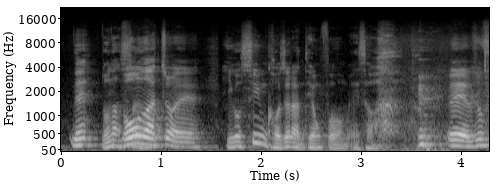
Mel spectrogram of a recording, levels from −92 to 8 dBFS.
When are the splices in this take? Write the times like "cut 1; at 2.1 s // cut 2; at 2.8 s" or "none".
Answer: cut 1; at 1.4 s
